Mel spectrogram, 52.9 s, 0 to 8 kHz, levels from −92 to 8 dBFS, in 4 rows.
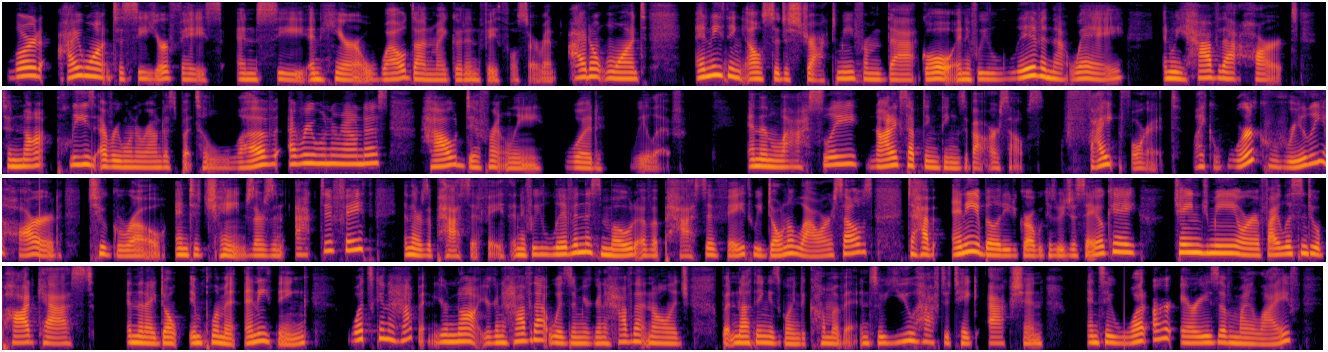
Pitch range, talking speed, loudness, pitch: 165-215 Hz, 190 wpm, -22 LUFS, 185 Hz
